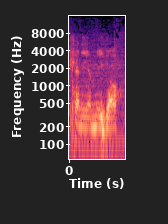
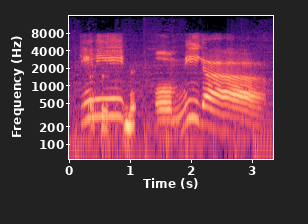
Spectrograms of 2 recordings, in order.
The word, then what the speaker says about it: Kenny Omega: Because M-E in Japanese is pronounced May.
